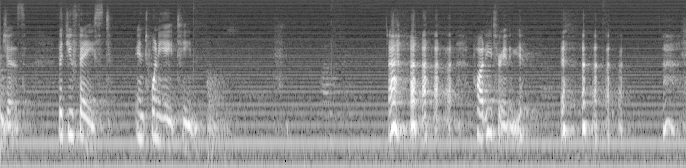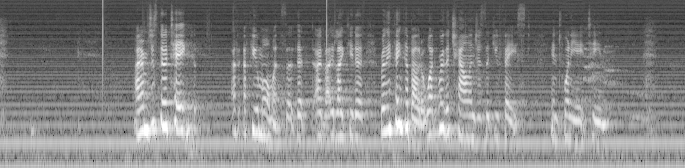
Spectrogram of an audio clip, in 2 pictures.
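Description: A woman speaks calmly into a microphone, pausing often.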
